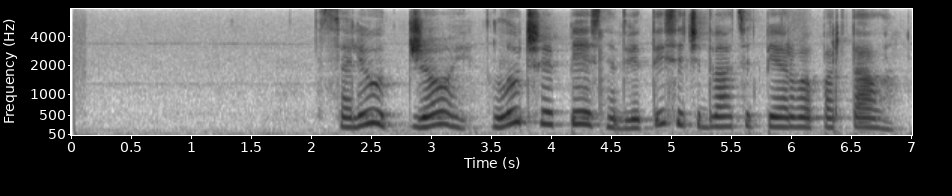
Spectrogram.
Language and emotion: Russian, positive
